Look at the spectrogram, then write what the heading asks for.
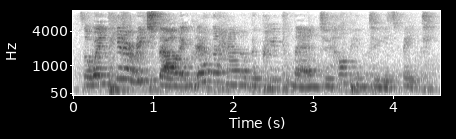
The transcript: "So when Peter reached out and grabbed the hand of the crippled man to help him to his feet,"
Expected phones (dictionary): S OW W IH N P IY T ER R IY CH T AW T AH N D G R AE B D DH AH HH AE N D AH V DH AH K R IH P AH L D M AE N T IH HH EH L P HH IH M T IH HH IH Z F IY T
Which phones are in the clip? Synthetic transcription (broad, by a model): S OW W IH N P IY T ER R IY CH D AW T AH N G R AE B DH AH HH AE N D AH V DH AH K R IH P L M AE N T IH HH EH L P HH IH M T IH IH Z F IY T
